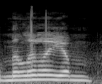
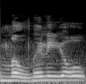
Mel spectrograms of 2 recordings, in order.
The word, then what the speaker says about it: millennial: You little millennium. So just go, you millennial bitch. You millennium bitch. You millennial bitch. You millennium bitch. Millennial. Oh, gives a shit away. No, you gotta say it right.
